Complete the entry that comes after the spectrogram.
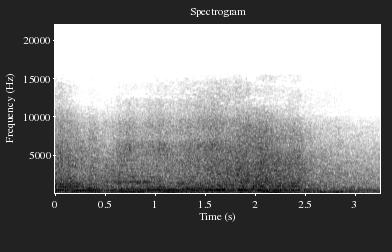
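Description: Sprint cars race on a dirt oval, a dense, loud wall of engine roar from several cars running down the back stretch into turns 3 and 4, with no break in the noise.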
